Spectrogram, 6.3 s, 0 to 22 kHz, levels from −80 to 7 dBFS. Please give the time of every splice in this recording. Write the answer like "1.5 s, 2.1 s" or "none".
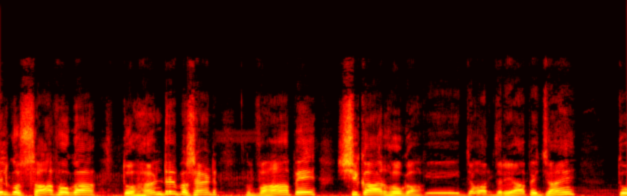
4.5 s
